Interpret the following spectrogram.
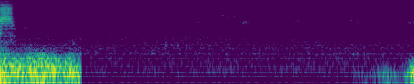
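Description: A low rumble of background noise that cuts off suddenly under a second in, leaving near silence with a few faint high chirps.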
